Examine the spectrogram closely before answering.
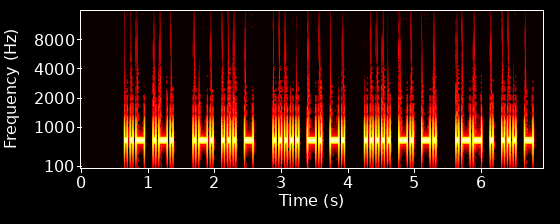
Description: Morse code, heard as a keyed tone, about 28 wpm, 700 Hz. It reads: UR RST 5NN 5NN WEST
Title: K1USN SST QSO Practice 28wpm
